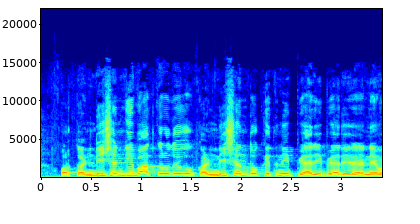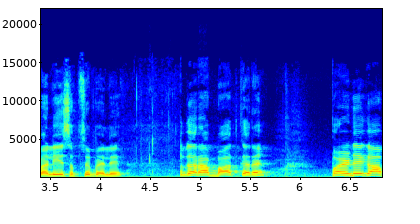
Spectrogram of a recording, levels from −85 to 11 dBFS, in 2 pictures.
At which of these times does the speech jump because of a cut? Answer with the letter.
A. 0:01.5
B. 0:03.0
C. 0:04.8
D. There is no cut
C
